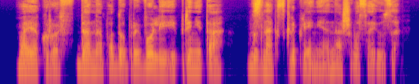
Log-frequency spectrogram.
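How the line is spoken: Muttered. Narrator (Russian): пробормотал он

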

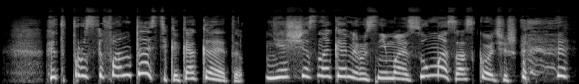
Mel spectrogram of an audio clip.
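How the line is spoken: Laughing loudly. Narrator (Russian): Снова расхохоталась

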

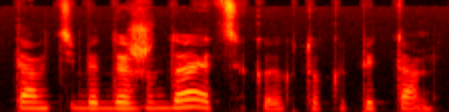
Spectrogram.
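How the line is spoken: Muttered. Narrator (Russian): пробормотал Димка

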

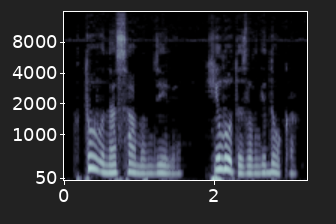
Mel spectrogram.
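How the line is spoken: Very quiet question. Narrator (Russian): спросил он совсем тихо

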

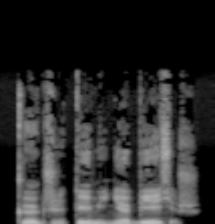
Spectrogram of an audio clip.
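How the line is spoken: Grumbled. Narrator (Russian): буркнул я

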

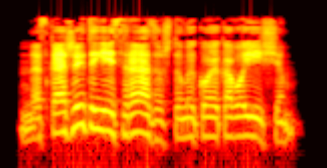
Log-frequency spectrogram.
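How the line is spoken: Grumble. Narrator (Russian): проворчал Монро

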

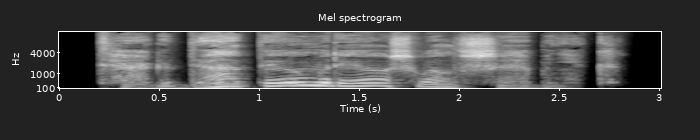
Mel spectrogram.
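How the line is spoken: Whisper like morning breeze. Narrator (Russian): прошептала она утренним бризом

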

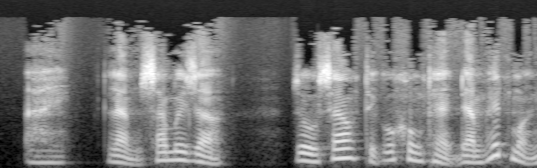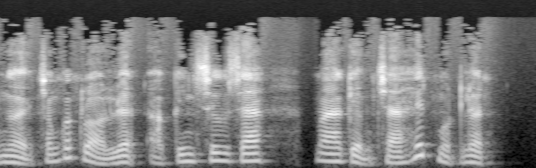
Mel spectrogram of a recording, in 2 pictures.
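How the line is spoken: Sighing, worried mutter. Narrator (Vietnamese): Dương Lưu Chỉ thở dài, nhăn mày nhíu mặt, lẩm bẩm

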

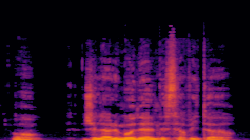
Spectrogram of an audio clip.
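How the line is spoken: Exclaimed. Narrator (French): s'écria le roi

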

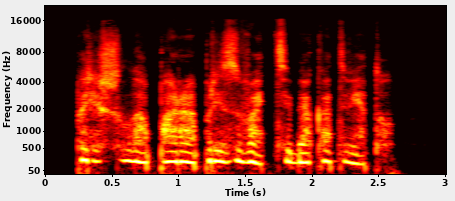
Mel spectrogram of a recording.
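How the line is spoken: Quiet but firm. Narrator (Russian): тихо, но твердо сказала Шепсет

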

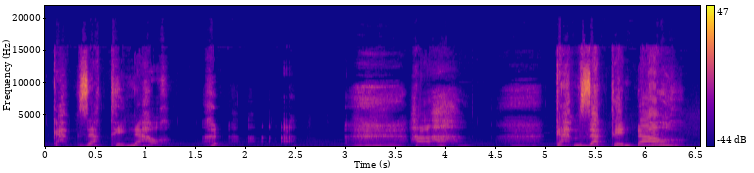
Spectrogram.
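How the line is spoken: Loud laughter. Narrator (Vietnamese): Thảo cười lớn

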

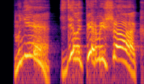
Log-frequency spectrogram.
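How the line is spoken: King exclaiming. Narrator (Russian): воскликнул король

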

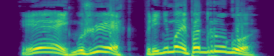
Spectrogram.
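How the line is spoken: Smug young man guffawing. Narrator (Russian): Довольный своим остроумием, захохотал парень

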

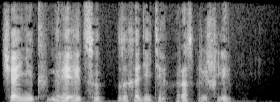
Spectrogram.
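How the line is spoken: Studiedly casual tone. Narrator (Russian): бросила подчеркнуто небрежным тоном

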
